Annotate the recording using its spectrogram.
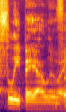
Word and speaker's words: Felipe Alou: Is it Philippe Alou or was it Felipe or Philippe? How did they pronounce that? Felipe Alou. F- Felipe Alou.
